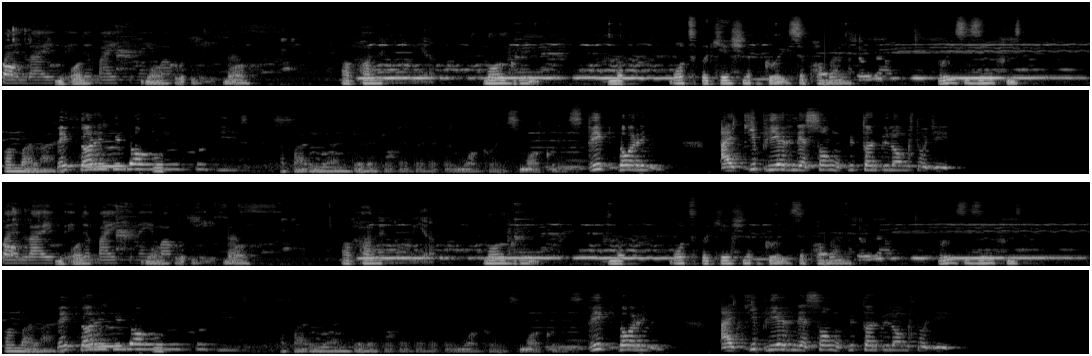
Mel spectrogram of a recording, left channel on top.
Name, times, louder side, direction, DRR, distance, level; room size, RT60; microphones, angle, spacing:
voice 1, 0.0-2.8 3.5-4.2 5.1-5.2 6.0-6.1, right 4 dB, 40° right, 2.3 m, -42 dB
voice 2, 0.5-0.9 1.4-1.8 2.2-2.5 3.4-3.8 4.8-5.4 6.1-6.2 6.7-6.8 7.1-8.5 9.4-10.2 10.9-11.4 12.4-12.5 13.8-16.3 16.6-16.7, left 3 dB, 70° left, 0.8 m, -32 dB
voice 3, 3.4-6.8 7.5-7.9 8.3-11.2 11.7-12.1 13.2-13.4 13.6-14.3 14.7-14.8 16.1-17.3 18.3-18.7, left 3 dB, 35° left, 1.8 m, -33 dB
voice 4, 8.1-8.8 11.4-13.2 16.7-17.5 18.1-20.3, left 3 dB, 90° left, 2.3 m, -32 dB
28.0 x 10.0 x 4.0 m
head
